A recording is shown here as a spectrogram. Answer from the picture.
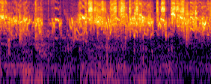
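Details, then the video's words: Budgerigar colony in an aviary, Australian budgies chattering together: dense overlapping chirps, squawks and warbled notes, bright and high, with brief dips in the din near one and a quarter seconds. "Beautiful Budgies chirping sounds"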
